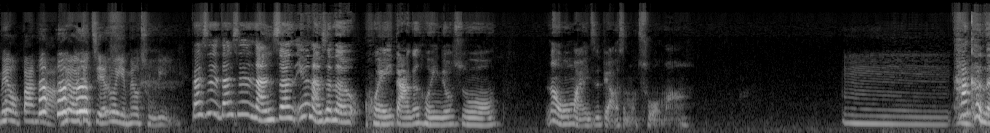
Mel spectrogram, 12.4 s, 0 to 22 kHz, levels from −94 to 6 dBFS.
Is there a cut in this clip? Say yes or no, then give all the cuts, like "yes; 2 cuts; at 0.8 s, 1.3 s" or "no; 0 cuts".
no; 0 cuts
